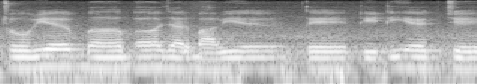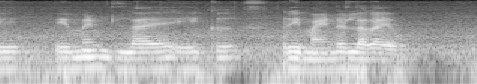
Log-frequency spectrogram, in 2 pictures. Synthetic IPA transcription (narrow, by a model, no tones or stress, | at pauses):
t͡ɕɔːʋiːɦɓɐɓɐɦɐzaːɾɓaːʋiːɦt̪eʈiːʈiːeːtd͡ʑeːpeːmẽɳʈlaːɪɦɪk | ɾɪmaːɪɳɖəɾlɐɡaːjoː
